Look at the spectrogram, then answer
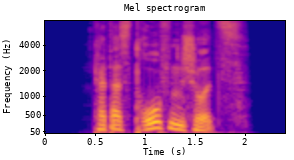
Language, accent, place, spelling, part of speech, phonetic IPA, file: German, Germany, Berlin, Katastrophenschutz, noun, [kataˈstʁoːfn̩ˌʃʊt͡s], De-Katastrophenschutz.ogg
- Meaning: 1. civil protection 2. disaster management / disaster prevention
